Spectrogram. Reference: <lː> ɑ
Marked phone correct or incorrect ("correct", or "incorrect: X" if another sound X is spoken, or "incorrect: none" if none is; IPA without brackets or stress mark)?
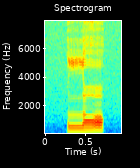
correct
